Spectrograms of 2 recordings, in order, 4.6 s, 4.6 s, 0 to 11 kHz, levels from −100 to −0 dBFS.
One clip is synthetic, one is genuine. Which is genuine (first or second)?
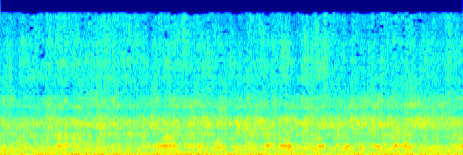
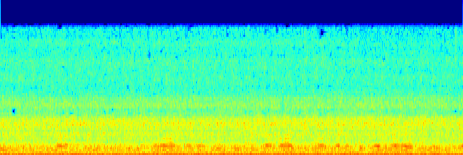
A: second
